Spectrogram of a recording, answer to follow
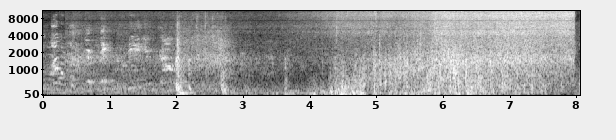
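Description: Log flume boat going over the crest and down the big drop: wind rushing over the microphone and water rushing, building from about four seconds in. A single sharp knock about two seconds in.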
